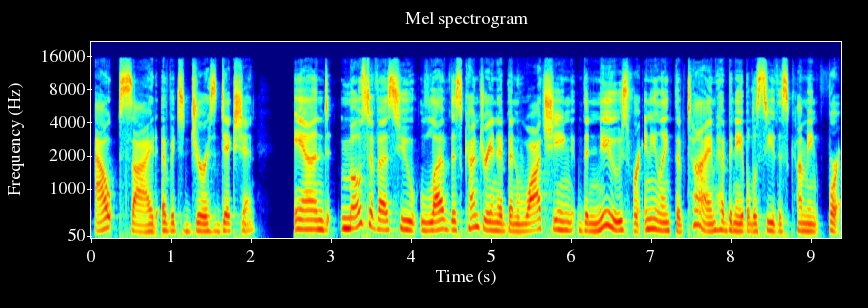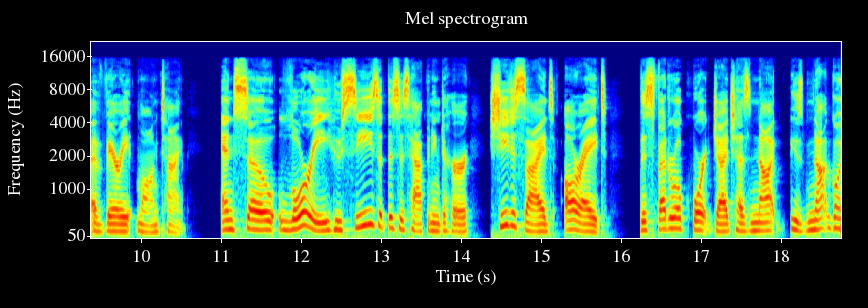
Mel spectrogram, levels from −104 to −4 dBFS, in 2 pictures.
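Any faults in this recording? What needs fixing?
Nothing stood out on listening to this speech recording, so there is nothing here that calls for fixing.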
